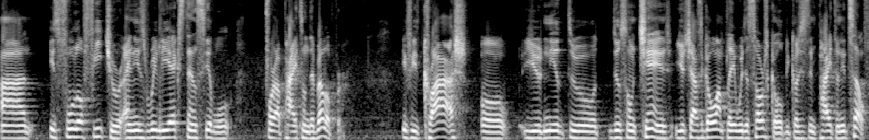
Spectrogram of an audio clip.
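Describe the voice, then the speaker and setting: Fairly slow, flat monotone speech from a man with an Argentine accent and fairly high pitch. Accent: Spanish-speaking Argentine accent in English. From Argentina. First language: Spanish. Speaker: software developer, conference speaker. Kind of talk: conference talk. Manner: halting.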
